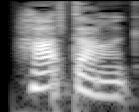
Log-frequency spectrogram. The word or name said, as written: hot dog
